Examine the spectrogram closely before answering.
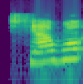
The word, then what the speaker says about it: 샤워: 샤워 es como en inglés shower. Ah, Es ok, un Konglish. Ajá, es un Konglish. sí. Ah, ok, che, Ujú. bueno, es que es una O, O al final, 샤워.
